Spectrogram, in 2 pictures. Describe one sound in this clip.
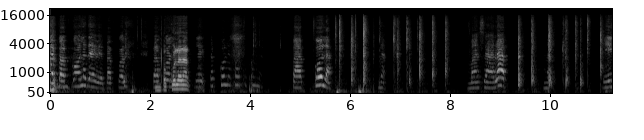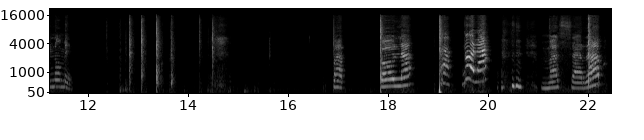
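A young girl sings a clapping rhyme close by.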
